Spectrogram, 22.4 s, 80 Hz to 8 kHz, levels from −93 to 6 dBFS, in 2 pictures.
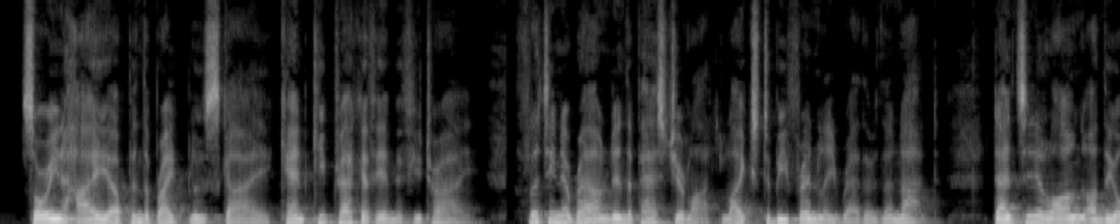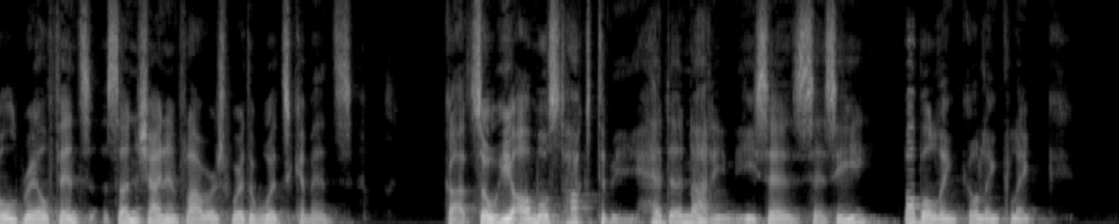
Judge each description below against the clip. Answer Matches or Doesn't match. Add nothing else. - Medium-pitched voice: Doesn't match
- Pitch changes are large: Matches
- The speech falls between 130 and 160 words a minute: Doesn't match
